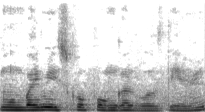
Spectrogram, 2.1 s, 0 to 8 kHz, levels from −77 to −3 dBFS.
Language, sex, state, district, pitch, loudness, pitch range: Hindi, female, Uttar Pradesh, Etah, 175 Hz, -16 LUFS, 160-180 Hz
